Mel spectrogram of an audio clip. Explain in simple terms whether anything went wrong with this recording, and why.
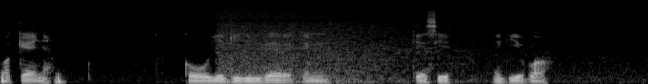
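Two things went wrong, both caused by the noise suppressor, the processing meant to clean up background sound.

First, noise suppressor artifacts run through the whole speech clip. The suppressor keeps turning down whatever it decides is steady noise, slice by slice. The background drops away in the gaps between words and creeps back in underneath them. That pumping in step with the talking is what sets it apart from ordinary room noise, which would stay level.

Second, there is a stretch of noise suppressor catching up from 2.14 to 3.81 s. The background noise in the room gets suddenly louder around two seconds in. That rise belongs to the recording itself and is not a fault. The suppressor was still working from its picture of the quieter room, so the louder noise first comes through with less reduction. It then settles down over roughly 1.7 seconds as the suppressor adjusts. Unlike the constant pumping, this happens once, right after the change, and fades on its own.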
